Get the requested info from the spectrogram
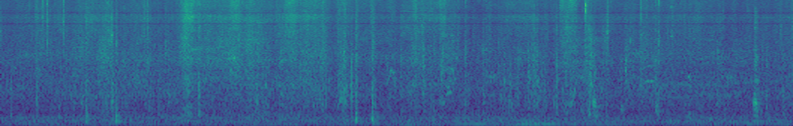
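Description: Kintetsu limited express train rolling slowly along the terminal platform and coming to a stop, heard from inside the car: a steady low rumble with scattered clicks and knocks.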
